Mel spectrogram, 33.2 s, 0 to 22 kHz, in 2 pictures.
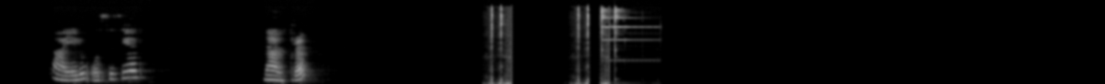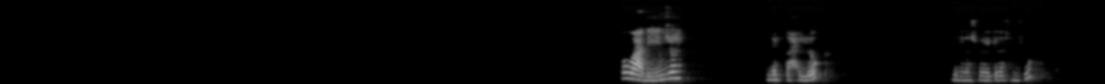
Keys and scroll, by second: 26.2 typing.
